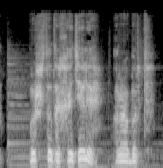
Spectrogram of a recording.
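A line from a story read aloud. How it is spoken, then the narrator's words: Tired. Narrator (Russian): Устало произнес Пластман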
